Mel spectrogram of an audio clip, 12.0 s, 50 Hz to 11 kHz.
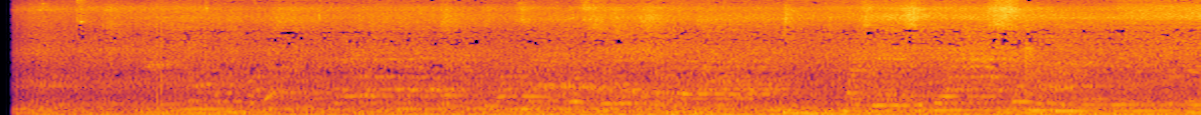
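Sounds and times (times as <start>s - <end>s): road vehicles passing: 0.2s - 12.0s.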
